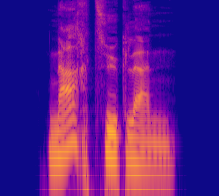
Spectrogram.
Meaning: dative plural of Nachzügler
- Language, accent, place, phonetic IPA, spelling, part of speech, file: German, Germany, Berlin, [ˈnaːxˌt͡syːklɐn], Nachzüglern, noun, De-Nachzüglern.ogg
